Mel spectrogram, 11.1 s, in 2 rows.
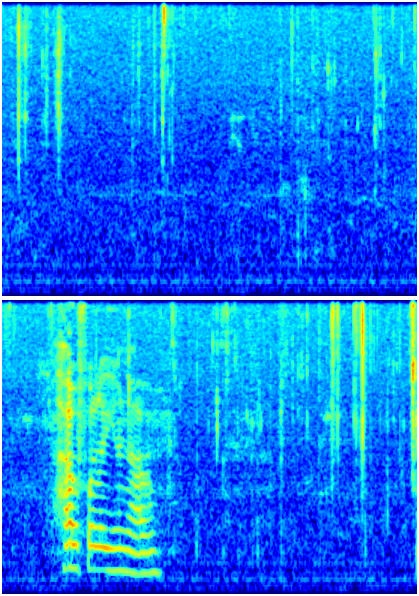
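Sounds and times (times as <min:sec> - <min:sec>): person chewing: 0:07.8 - 0:11.0.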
